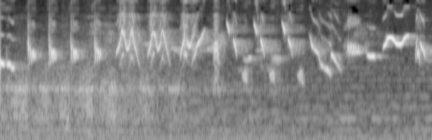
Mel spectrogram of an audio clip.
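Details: Oriental magpie-robin singing: a quick run of short, sharp repeated notes over a faint steady tone, then a rising and falling warble of slurred, buzzy whistles that ends in a long wavering phrase.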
